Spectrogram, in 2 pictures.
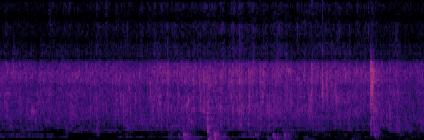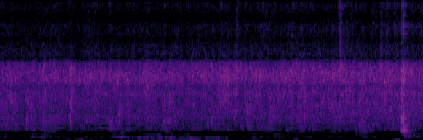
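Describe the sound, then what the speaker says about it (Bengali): Fish fries in a hot pan with a steady, even hiss that holds throughout, close by and moderately loud, with a few faint knocks and no talking. "আর এখানে হচ্ছে মাছ ভাজ দিচ্ছি।"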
